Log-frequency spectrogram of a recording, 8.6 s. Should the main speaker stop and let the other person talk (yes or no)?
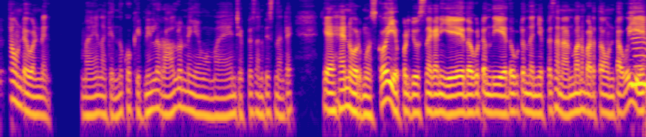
yes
